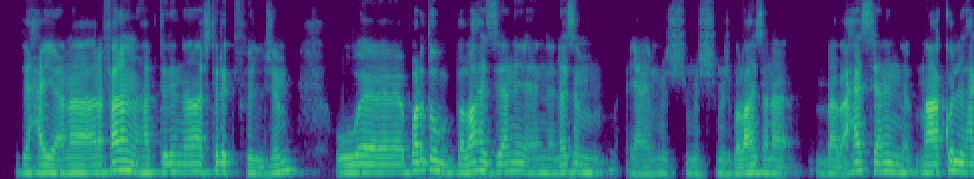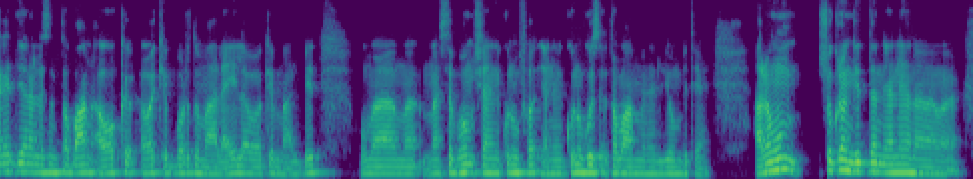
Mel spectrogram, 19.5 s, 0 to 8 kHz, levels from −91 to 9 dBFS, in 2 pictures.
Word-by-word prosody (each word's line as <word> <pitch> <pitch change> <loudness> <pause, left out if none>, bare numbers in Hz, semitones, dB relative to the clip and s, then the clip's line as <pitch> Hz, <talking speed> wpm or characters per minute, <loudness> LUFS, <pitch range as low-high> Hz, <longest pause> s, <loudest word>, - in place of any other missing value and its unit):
دي 125 0 -4
حقيقة، 125 -1 +1
أنا 125 +1 +3
أنا 130 - +2
فعلًا 150 -1 +5
هابتدي 135 +2 -1
إن 140 -1 -4
أنا 140 +1 +2
أشترك 140 +1 -1
في 125 -5 -5
الgym 140 +7 -4 0.3
وبرضه 130 +4 +2
بالاحظ 140 +2 +1
يعني 140 -3 -2
إن 120 0 -5
لازم 130 0 -4 0.2
يعني 110 -2 -7
مش 115 +2 -11
مش 110 +1 -10
مش 110 -1 -7
بالاحظ 120 +3 +2
أنا 115 0 -4
بابقى 115 -7 -2
حاسس 155 +1 +1
يعني 145 0 +2
إن 130 -2 -2
مع 135 +1 +7
كلّ 155 +2 +3
الحاجات 140 0 -1
دي 145 0 -1
أنا 135 - -1
لازم 125 0 -1
طبعًا 130 0 +1
أواك 125 +4 -2
أواكب 125 -1 -5
برضه 120 0 -3
مع 105 -1 -2
العيلة، 115 +4 -3
أواكب 110 0 -6
مع 95 -3 -7
البيت 120 +6 -5 0.4
وما 115 0 -1
ما 110 0 -5
ما 115 - -5
أسيبهمش 125 +3 -1
يعني 120 -1 0
يكونوا 125 +1 -1
ف 130 - -4
يعني 110 0 -4
يكونوا 130 +3 -1
جزء 130 0 +2
طبعًا 115 -1 +1
من 110 -1 -5
اليوم 110 +1 -4
بتاعي. 100 -1 -10 0.5
على - - +5
العموم 165 -1 +5
شكرًا 160 +2 +4
جدًا 145 -1 +4
يعني، 130 -2 +2
أنا 110 -4 -2
125 Hz, 190 wpm, -21 LUFS, 115-135 Hz, 0.5 s, مع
